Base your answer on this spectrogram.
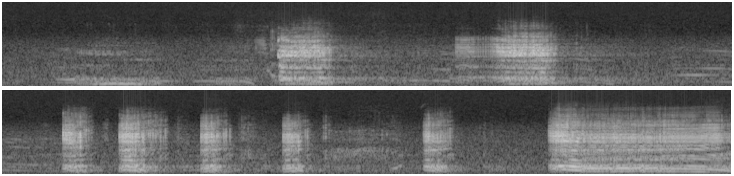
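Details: Big red deer stag whose face is partly paralysed, its right side hanging, roaring in a harsh, harmonic voice: two long bellows, then a rapid run of short clipped grunts and a final drawn-out roar.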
